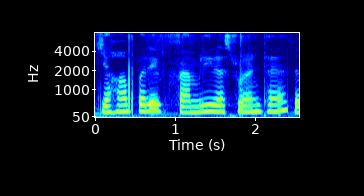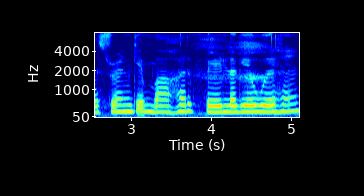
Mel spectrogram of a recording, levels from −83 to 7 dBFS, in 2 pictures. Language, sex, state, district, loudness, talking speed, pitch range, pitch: Hindi, female, Maharashtra, Dhule, -30 LUFS, 150 wpm, 215-230 Hz, 225 Hz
